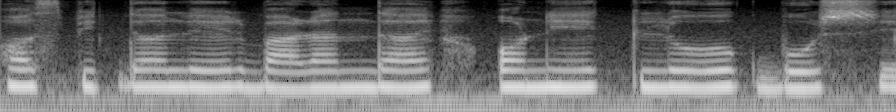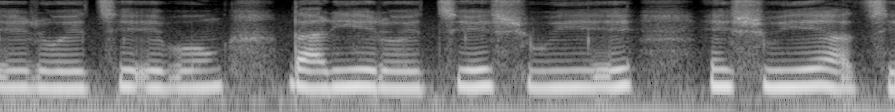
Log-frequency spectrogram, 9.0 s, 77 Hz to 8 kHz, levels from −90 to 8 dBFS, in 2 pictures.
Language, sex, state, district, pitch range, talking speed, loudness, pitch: Bengali, female, West Bengal, Cooch Behar, 215-225 Hz, 80 wpm, -14 LUFS, 220 Hz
